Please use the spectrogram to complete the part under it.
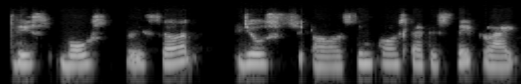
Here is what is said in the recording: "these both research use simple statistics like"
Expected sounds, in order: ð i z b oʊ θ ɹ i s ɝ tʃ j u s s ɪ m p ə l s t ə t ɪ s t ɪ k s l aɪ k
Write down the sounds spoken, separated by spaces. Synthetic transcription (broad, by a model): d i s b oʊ s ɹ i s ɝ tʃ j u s s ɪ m p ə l s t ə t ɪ s t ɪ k l aɪ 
